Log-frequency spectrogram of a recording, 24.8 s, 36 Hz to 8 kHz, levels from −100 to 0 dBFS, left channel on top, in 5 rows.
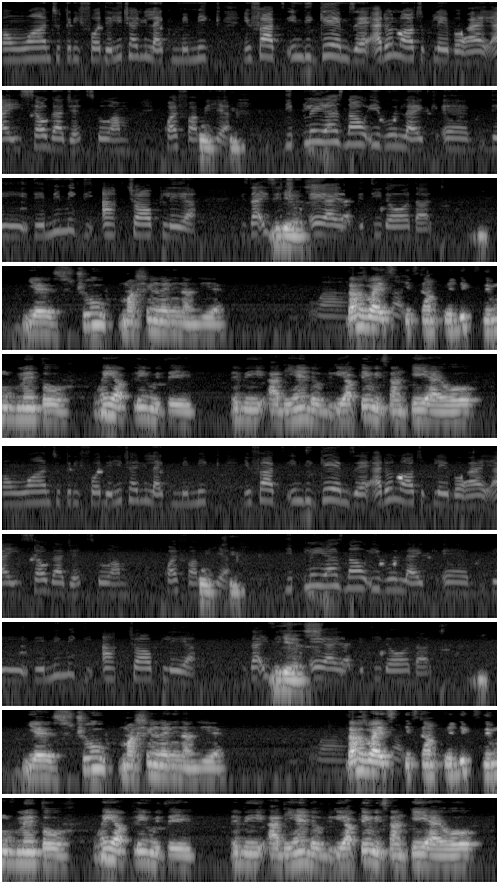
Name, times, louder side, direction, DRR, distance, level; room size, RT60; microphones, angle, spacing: voice 1, 0.0-6.2 6.6-7.2 7.8-11.8 12.4-14.2 17.9-18.3 18.8-18.9, left 4 dB, 90° left, 3.6 m, -51 dB
voice 2, 6.9-7.4 12.6-13.0 14.7-14.8 15.1-17.1 18.3-21.7 22.1-24.6, right 3 dB, 30° right, 0.7 m, -34 dB
head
